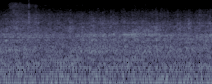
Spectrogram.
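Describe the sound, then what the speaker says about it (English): Passenger train with two locomotives pulling a baggage car and sleeping cars, heard as a steady, loud rumble of rolling wheels with faint rhythmic clatter, continuous and without voices. "Behind the two locomotives, we see a baggage car. The cars behind that are the sleeping cars."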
